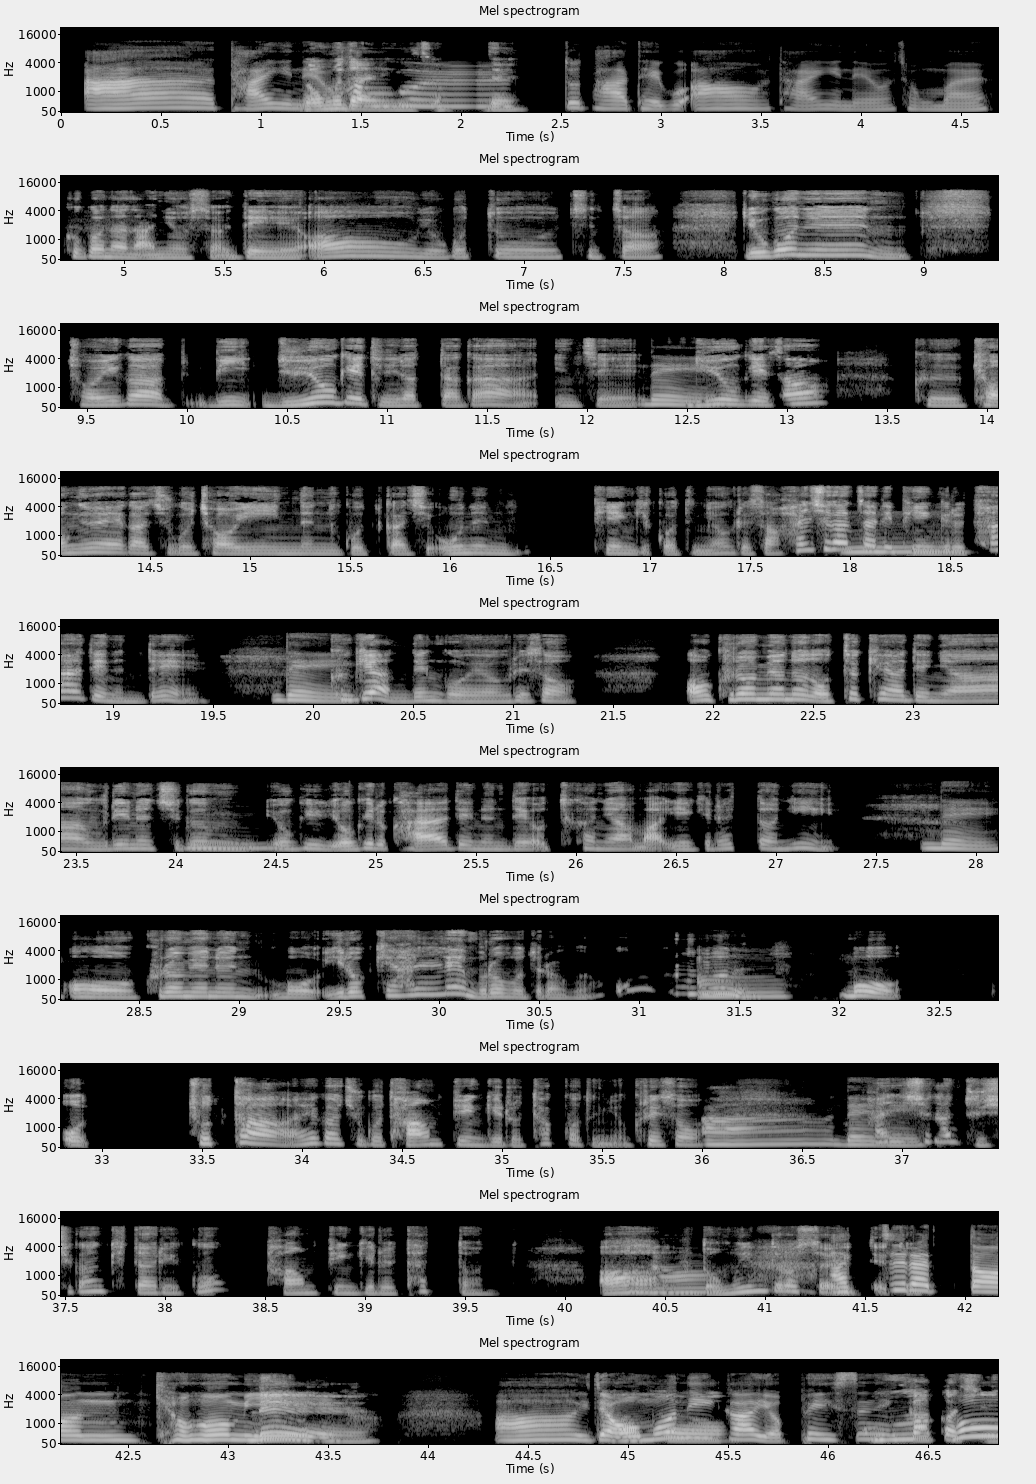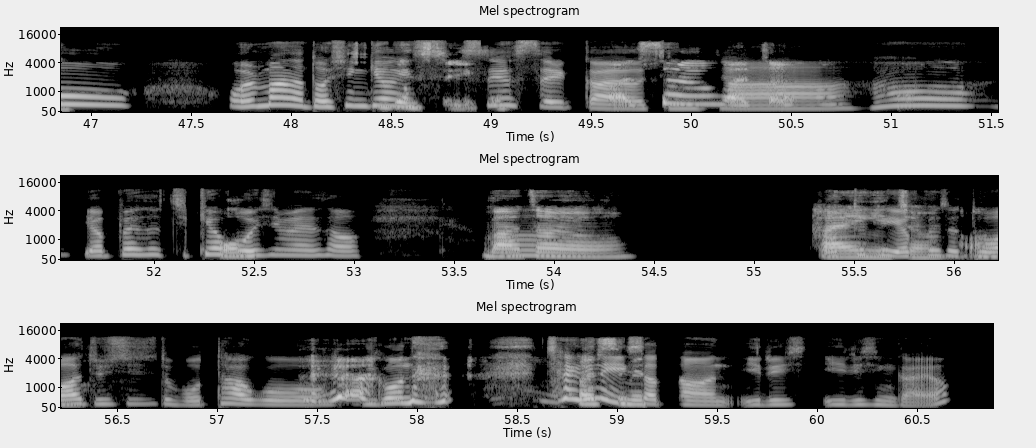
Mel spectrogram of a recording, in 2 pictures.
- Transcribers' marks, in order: tapping; other background noise; laughing while speaking: "왔어요. 맞아요"; laugh; laughing while speaking: "이거는"
- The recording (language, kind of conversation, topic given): Korean, podcast, 비행기를 놓친 적이 있으신가요? 그때는 어떻게 대처하셨나요?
